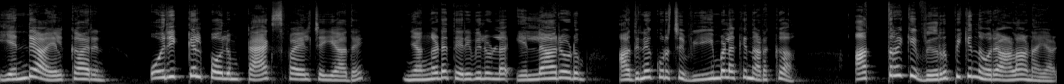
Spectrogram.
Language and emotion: Malayalam, disgusted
